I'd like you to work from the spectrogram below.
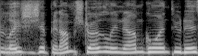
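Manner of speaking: whiny imitation of a struggling woman; mildly mocking lament; mock complaining woman. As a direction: mimic the self-pitying talk. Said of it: "Women who walk around".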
